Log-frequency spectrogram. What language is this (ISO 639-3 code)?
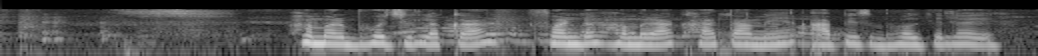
mai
